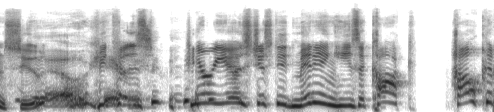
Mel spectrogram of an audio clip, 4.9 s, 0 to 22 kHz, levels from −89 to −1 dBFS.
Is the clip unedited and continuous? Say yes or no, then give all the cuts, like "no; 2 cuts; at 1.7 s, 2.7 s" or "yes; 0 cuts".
yes; 0 cuts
